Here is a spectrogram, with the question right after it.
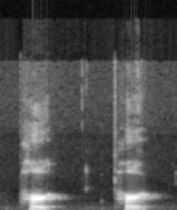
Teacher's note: there is a stopping of the air my tongue does close off in the front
